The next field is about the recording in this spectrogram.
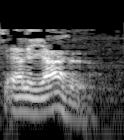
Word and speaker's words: Eliyahu: And so when you pronounce Elijah's name in the Hebrew, it's Eliyahu.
